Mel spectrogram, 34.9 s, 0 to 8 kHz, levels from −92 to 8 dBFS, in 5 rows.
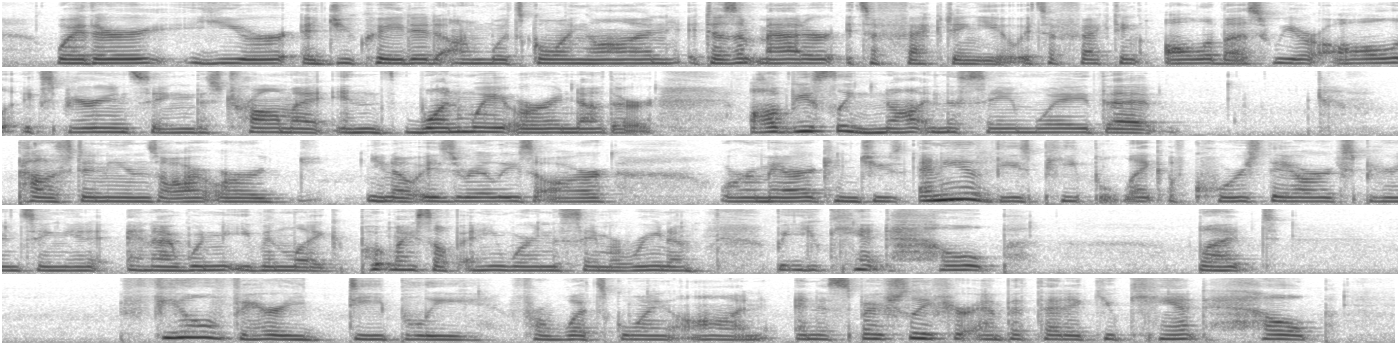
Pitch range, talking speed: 175-195 Hz, 155 wpm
